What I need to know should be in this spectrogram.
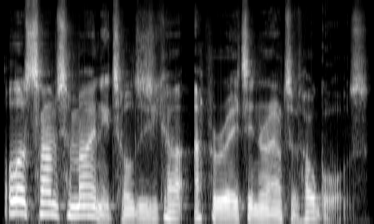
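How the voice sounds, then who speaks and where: A man's voice: lowish voice, huge pitch swings, moderate pace, a bit bright, pitched below the performer's own voice, heavily acted. A man voicing a blunt, informal, puzzled young male friend in an audiobook.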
